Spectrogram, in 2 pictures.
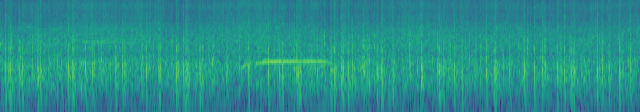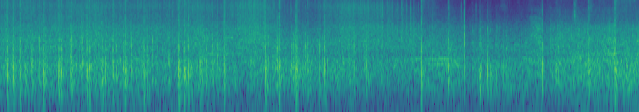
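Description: Fireworks display: a dense, continuous barrage of aerial shells bursting and crackling, with a short whistle about three seconds in. The crackling thins out a little near the end.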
